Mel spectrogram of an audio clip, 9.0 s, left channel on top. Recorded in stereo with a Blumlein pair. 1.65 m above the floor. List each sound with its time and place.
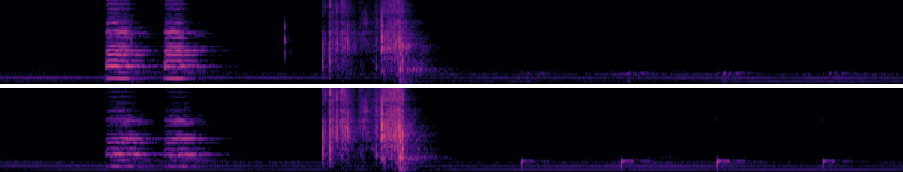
1.1 s a car horn: 35° left, 7 m
3.2 s tearing paper: 25° right, 1.6 m
5.2 s a pop: 40° right, 2 m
